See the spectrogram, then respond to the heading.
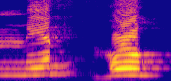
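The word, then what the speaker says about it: منهم: nah ya terus lagi min kenapa dibaca min tidak dibaca m sebab ada nun mati ke depannya ada huruf ha itu termasuk huruf idha idha apa arti Idar jelas. Jelas huruf n-nya min hum putuskan kebanyakan.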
